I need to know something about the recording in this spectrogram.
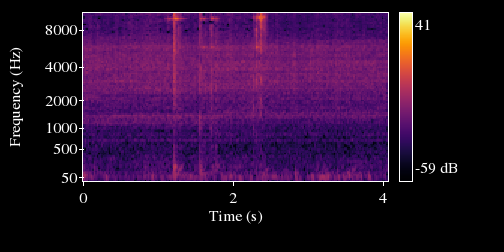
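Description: Half-dollar coins clinking against each other on a K'nex coin pusher: a sharp metallic clink about a second in, a second soon after, and a quick double clink a little past two seconds.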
